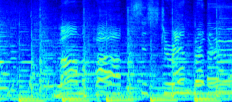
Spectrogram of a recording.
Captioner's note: laughing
